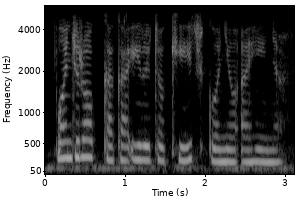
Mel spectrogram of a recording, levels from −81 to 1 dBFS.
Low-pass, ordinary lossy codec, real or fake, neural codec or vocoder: 5.4 kHz; Opus, 32 kbps; real; none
